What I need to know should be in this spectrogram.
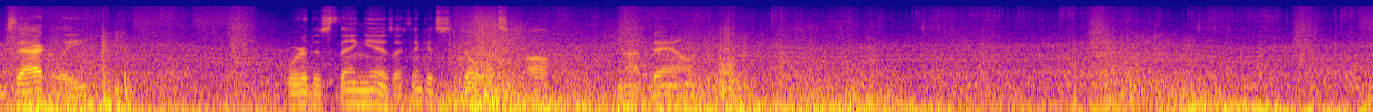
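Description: A vehicle engine rumbles low and steady as the vehicle climbs a rocky slope.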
